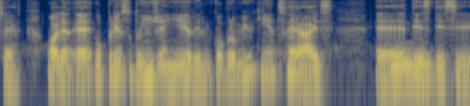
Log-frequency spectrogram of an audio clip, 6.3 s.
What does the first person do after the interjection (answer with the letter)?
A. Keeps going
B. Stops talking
A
